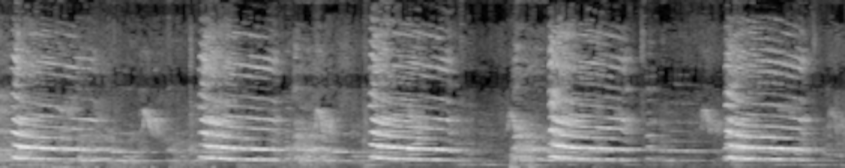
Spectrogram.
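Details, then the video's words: Lemurs calling: five loud, harmonic, wailing cries, each sliding downward in pitch, repeated roughly every one and a half seconds, with a low rumbling noise under the first cry. "Lemurs making a noise"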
